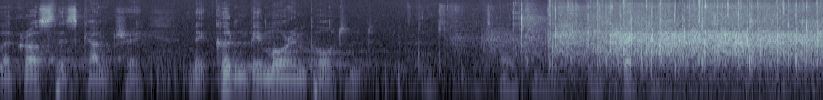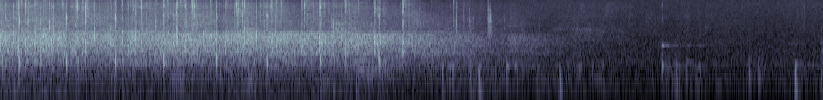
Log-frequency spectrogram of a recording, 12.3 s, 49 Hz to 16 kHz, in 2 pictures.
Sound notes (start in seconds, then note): 3.2 audience applauding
